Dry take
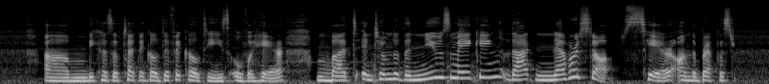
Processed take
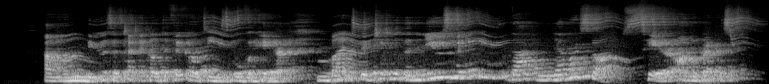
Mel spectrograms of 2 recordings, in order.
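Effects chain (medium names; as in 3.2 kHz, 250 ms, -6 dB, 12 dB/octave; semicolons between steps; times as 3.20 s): 4.59–6.18 s: high-order bell 2.7 kHz -11.5 dB; on a send: frequency-shifting echo 105 ms, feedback 49%, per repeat +51 Hz, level -6 dB; on the sum: spectral noise reduction 24 dB; in parallel at -3.5 dB: crossover distortion -40.5 dBFS; on the sum: gated-style reverb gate 190 ms falling, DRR -1 dB; warped record 45 rpm, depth 160 cents; trim -1 dB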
